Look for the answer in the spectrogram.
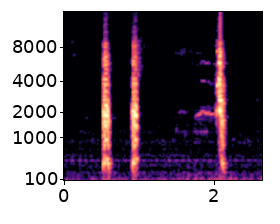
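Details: Peregrine falcon at the Kruszwica sugar factory nest, Poland, feeding its single chick for the third time that day. Three short, harsh, grating calls: two in quick succession, then a third after a brief thin whistled note.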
